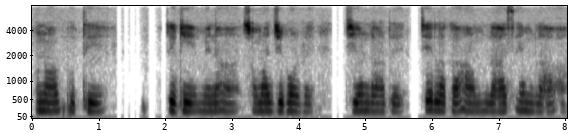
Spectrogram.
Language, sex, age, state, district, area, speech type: Santali, female, 18-30, West Bengal, Purba Bardhaman, rural, spontaneous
